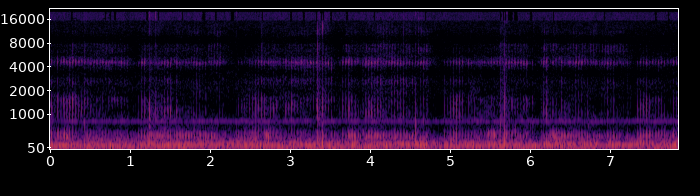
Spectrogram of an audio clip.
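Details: Purring domestic cat filmed close up, giving a rough, low, unbroken rumble that rises and falls with its inhales and exhales, plus a faint steady whine.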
